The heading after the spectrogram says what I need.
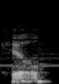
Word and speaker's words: CIL: Common intermediate language C I L pronounced SIL or kill uh formerly uh called Microsoft intermediate language is the lowest level human readable programming language.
